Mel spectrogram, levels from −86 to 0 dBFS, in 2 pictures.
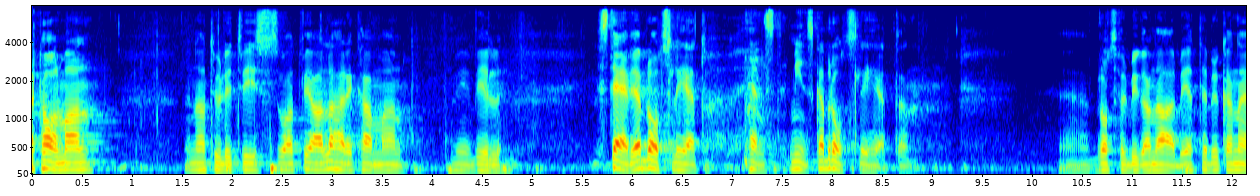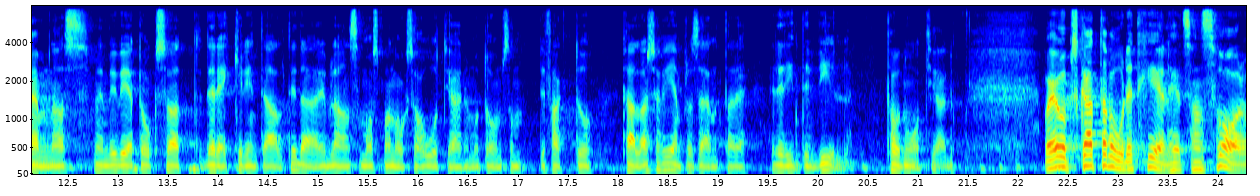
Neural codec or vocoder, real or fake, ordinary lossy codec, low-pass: none; real; none; 7.2 kHz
